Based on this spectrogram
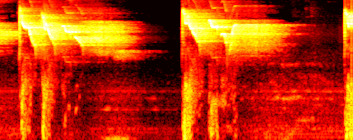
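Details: White-eye song used to draw in other white-eyes: two high, bright twittering phrases about two seconds apart, each beginning with sharp ticks and fading into a descending warble, with silence between them.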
